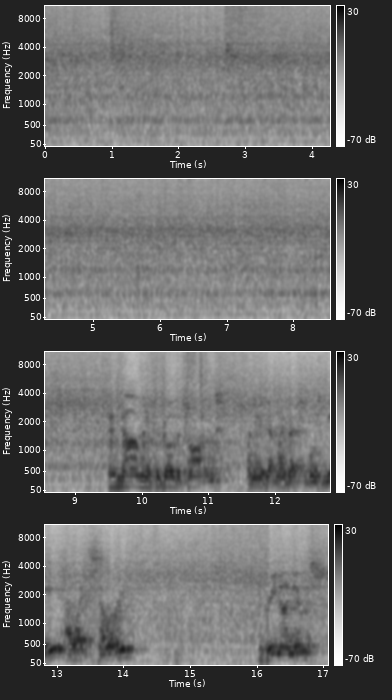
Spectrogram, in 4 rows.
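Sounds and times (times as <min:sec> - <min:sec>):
beef sizzling in hot oil: 0:00.0 - 0:17.0.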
